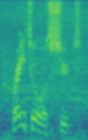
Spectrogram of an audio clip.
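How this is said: It is said in a British accent. "I'm British, so that's the way I'm going to pronounce it"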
